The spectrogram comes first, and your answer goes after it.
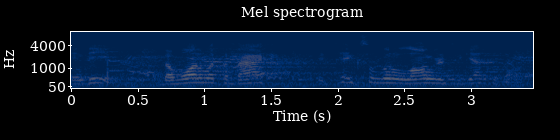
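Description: A man rattles along at a very fast pace with noticeable noise in the background. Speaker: self-defense instructor. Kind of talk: instruction to a class. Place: hall. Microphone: camera far.

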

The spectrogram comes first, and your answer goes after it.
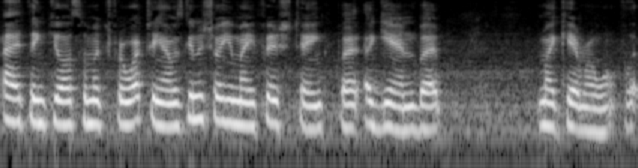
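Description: There is light background noise as the voice moves at a moderate pace with ordinary pitch variation. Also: woman. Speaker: vlogger. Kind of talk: casual vlog chat. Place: kitchen. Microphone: phone near.

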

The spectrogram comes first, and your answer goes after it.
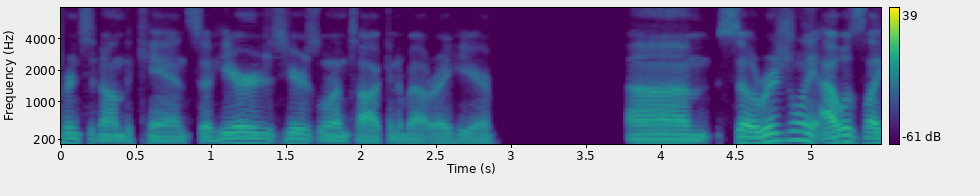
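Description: Against a quiet background, a man talks at a fairly quick pace in a fairly low voice, the sound dry with no echo. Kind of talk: casual interview. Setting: video call. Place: home room. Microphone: studio mic.

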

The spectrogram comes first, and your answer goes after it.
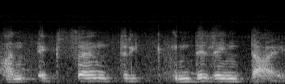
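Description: There is light background noise as a man speaks at a very slow pace. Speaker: interviewee. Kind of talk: interview answer. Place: garden. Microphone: old recording.

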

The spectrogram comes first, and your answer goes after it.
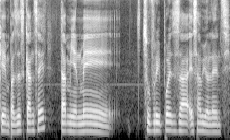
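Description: A man speaks at a fairly slow pace with monotone, flat intonation. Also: medium pitch for a man, very even loudness. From Mexico, Baja California Sur (San José del Cabo); Baja California Sur, Mexico. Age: 20s. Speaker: social media creator. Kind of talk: interview testimony. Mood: reflective, recounting hard childhood. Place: studio. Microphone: studio mic.

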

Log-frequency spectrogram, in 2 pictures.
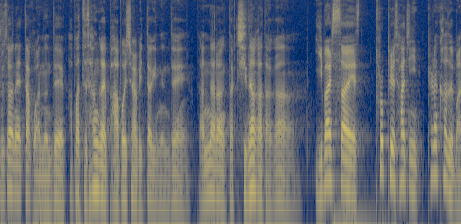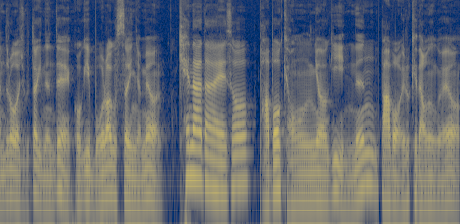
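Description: In a very clean recording with a silent background, a man with a fairly low voice speaks at a moderate pace with lively intonation. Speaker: YouTuber, husband of the channel owner. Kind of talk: casual chat. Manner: animated, laughs often.

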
